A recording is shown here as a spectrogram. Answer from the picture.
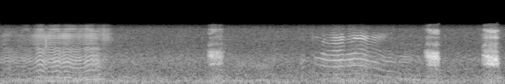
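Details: Nutrias protesting while Bumpy, a big black nutria, claims the oats at feeding time: two long, wavering, moaning calls with stacked harmonics, plus several short, sharp, loud bursts near the end.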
